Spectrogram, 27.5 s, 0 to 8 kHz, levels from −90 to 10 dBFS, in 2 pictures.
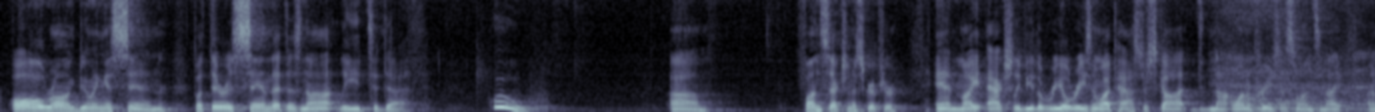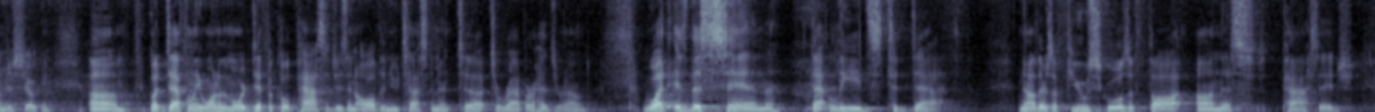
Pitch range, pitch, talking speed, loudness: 125-165 Hz, 140 Hz, 170 wpm, -25 LUFS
